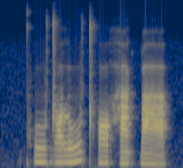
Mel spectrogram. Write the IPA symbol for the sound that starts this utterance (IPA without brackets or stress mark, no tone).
kʰ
